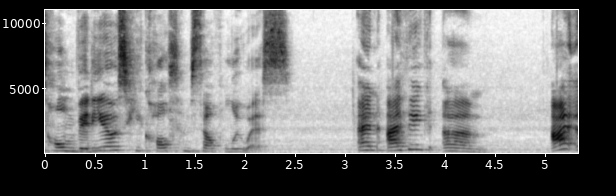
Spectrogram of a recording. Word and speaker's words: Louis: i'm shocked willie armstrong louis armstrong pronounced his name lewis like what um so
